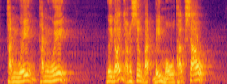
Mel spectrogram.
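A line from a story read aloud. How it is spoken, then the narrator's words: Shrill loud scream. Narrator (Vietnamese): cao giọng hét lên thè thé nói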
